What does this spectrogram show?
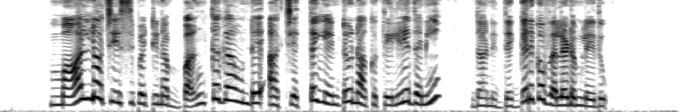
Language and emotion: Telugu, disgusted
